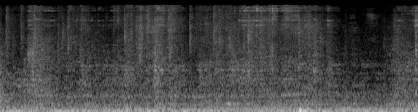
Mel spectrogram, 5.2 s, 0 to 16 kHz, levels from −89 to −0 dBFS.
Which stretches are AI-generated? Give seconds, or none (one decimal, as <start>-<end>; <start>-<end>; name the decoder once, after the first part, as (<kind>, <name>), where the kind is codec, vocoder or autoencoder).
0.6-2.4 (vocoder, BigVGAN v2)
